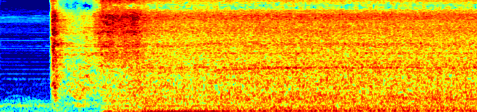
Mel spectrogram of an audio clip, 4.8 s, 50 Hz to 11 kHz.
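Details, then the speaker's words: 1983 GMC K2500 Sierra Classic V8, barn-stored and unrun about five years, newer carb, fresh fuel, possibly little or no coolant; short crank, catches and holds slightly uneven low idle; carb jets may be gummed. "okay so she runs she idles might be some carb cleaning in the future if any of those jets got gummed up"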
